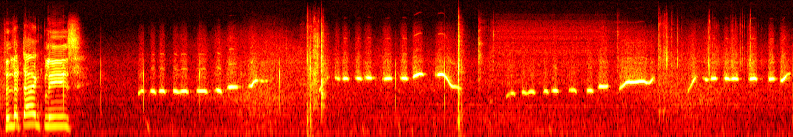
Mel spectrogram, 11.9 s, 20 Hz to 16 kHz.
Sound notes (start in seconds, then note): 5.0 whistling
